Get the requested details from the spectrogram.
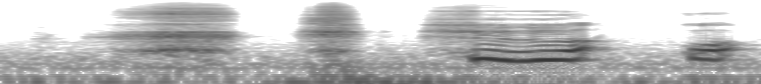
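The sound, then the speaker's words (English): Sherlock Holmes yawns: a few breathy, airy inhales build into a drawn-out voiced groan that sags in pitch, ending with a brief sleepy murmur. “Well, it's quite exciting, said Sherlock Holmes with a yawn.”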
